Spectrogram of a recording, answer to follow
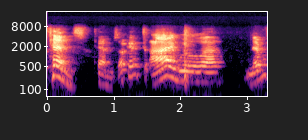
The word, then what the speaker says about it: Thames: It's Thames. Tim's? Thames. Like Tim's, but with an E.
